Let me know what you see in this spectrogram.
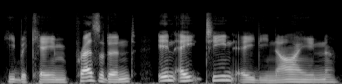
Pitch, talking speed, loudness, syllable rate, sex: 130 Hz, 125 wpm, -20 LUFS, 4.2 syllables/s, male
